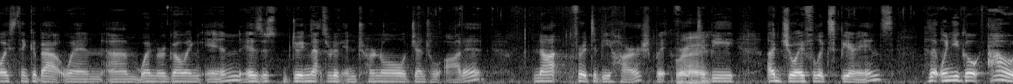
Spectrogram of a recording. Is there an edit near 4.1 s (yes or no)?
no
